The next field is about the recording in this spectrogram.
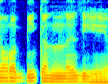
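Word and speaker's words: ربك الذي: Dihukumi alif lam syamsiyah karena ada alif lam berhadapan dengan salah satu huruf syamsiyah. Maka cara membaca alif lamnya itu harus diabaikan atau tidak dibaca ya. Jadi dari bacaan K langsung ke la yang ada di depannya ya.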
